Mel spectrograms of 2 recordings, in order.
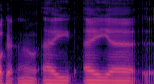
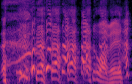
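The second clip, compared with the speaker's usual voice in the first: laughing; slower than usual. Real, not acted. Laughing at himself mid-story.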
